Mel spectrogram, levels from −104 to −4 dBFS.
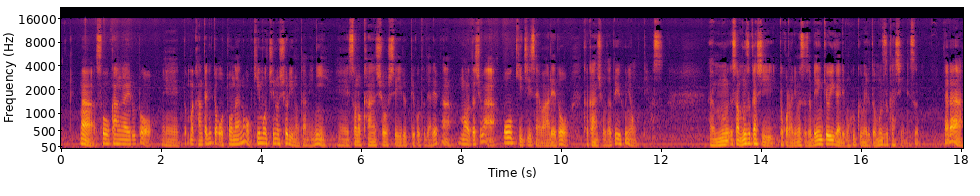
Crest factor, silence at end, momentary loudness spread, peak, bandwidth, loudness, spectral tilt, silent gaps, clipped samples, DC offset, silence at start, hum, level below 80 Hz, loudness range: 18 dB; 0 s; 12 LU; -8 dBFS; 16.5 kHz; -28 LUFS; -4.5 dB/octave; none; under 0.1%; under 0.1%; 0 s; none; -48 dBFS; 4 LU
